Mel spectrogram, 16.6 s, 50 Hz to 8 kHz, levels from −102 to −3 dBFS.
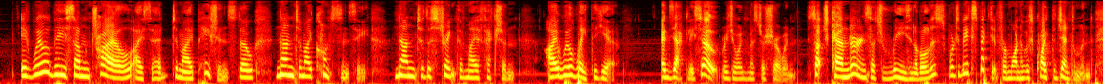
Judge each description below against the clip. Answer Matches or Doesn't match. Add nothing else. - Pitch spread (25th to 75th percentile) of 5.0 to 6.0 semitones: Matches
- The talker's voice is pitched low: Doesn't match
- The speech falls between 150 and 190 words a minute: Matches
